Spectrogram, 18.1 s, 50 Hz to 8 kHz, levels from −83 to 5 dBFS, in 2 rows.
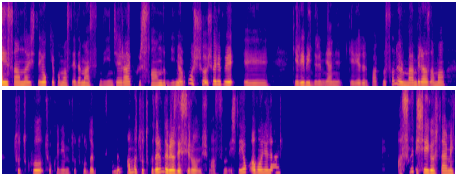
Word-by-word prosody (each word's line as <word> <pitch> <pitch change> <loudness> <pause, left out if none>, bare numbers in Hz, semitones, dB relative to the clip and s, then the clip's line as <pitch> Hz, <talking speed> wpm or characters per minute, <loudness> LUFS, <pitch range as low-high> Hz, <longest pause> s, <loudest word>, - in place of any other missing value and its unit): insanlar, 235 -1 +4
işte, 230 +1 -8
yok 230 0 +3
yapamazsın 220 -1 -9
edemezsin 205 -3 -7
deyince 185 +5 -10
herhâlde 240 +3 -2
hırslandım. 195 -1 -7
Bilmiyorum 205 -4 -4
ama 345 - -4
şu 285 - -2
şöyle 270 -1 0
bir, 245 -1 +6 0.2
eee, 195 0 -9 0.5
geri 195 +5 +1
bildirim, 180 -4 -6
yani, 165 -1 -9
geriye 180 +2 -9
dönüp 190 0 -12
baktığımda 185 +5 -15
sanıyorum 255 -7 -2
ben 225 +1 -2
biraz 240 -1 +1
ama 230 +2 -6 0.5
tutku 450 0 0
çok 185 0 -20
önemli 170 0 -14
tutkulu 180 -2 -20
da 180 - -3
bir - - -32 0.3
insanım 240 +9 -10
ama 260 +2 -2
tutkularımın 250 +5 +2
da 260 -2 +9
biraz 245 -3 +10
esir 190 0 +2
olmuşum 145 -6 -5
aslında, - - -20
işte, 235 - -10
yok 285 +2 +1
aboneler 245 -1 +1 2.3
Aslında 315 - -3
bir - - -4
şey 250 +2 +5
göstermek 220 -1 +3
220 Hz, 150 wpm, -22 LUFS, 190-245 Hz, 2.3 s, biraz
